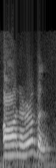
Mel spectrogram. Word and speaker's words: honorable: in importance or the stress is given on O sound, honorable, honest, R, and hotel. So when you utter these words that start with H with a vowel sound, you have to use an before it.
